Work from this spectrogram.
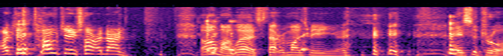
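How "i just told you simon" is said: mock cross, angry-sounding, high-pitched voice. Commentator throwing his partner's words back at them, mock-angry imitation of Fiona. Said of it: "It sounded like you were angry at me".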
